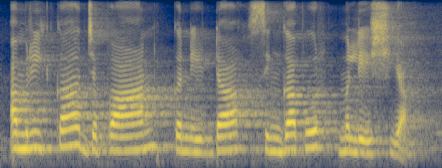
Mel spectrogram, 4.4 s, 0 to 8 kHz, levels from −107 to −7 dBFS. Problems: background conversations at intervals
